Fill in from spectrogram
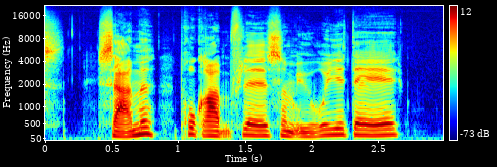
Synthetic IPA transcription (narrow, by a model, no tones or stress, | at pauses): sɑ̈məpʰʁo̝ɡ̥ʁɑ̈m̰flɛːðˠəsɒ̽møʊʁiəd̥ɛː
